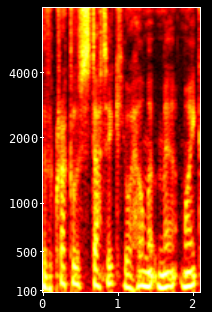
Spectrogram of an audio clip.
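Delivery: ordinary delivery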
